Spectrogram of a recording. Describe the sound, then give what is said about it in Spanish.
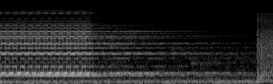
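A telephone rings in a hangar with a steady electronic tone, loud for the first second and then continuing more softly before cutting off. No one speaks over it. “En el hangar el teléfono suena.”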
